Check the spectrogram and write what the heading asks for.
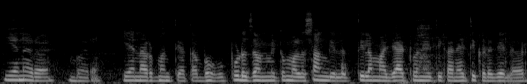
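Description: A woman's voice: on the low side, level tone, quick pace, dark tone, a little hiss or hum. A young woman, chatting casually in a family vlog and teasing the kids. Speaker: vlogger.

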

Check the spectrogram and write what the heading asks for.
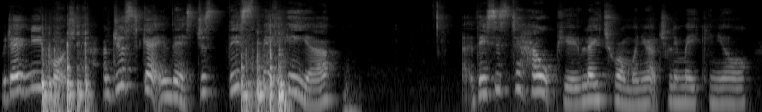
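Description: A woman's voice: medium pitch, big pitch swings, moderate pace, darkish tone, slight background noise. A woman with a Nottingham accent, giving a casual, rambling craft tutorial in a chatty, informal way. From Nottingham, England. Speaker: crochet tutorial presenter.

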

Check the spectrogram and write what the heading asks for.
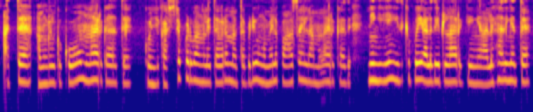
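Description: A gentle young college girl in a cartoon who comforts others in a soothing, reassuring voice, as a woman plays her. Her voice sits high and her words move quickly. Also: little pitch movement, close to an everyday voice. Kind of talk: cartoon voice acting.

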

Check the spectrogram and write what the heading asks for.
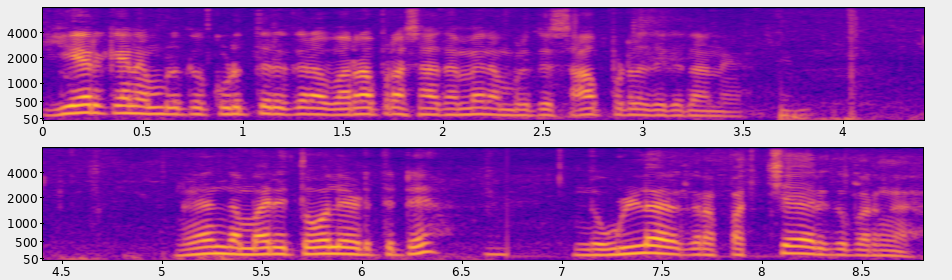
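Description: A man's voice: a little high, brisk, a little mellow. A man chatting about a vegetable and asking curious questions. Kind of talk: casual chat about a vegetable.

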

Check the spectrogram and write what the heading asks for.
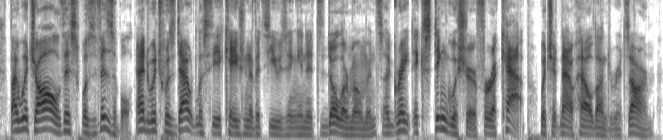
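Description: A man reading a classic story aloud with expressive, varied delivery. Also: medium pitch, no room sound, studio quality. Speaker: reader.

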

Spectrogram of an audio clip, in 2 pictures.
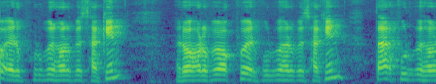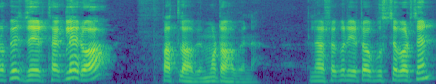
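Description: A man teaching Quran reading rules. He explains step by step, and he drills syllables slowly and over again. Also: on the high side, a bit bright. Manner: slow, repetitive drilling of syllables. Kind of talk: tajweed lesson.

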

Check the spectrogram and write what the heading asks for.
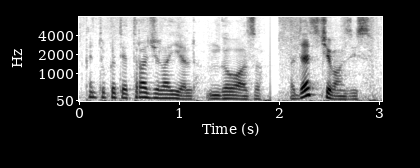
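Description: A hot-tempered gaming streamer, cursing freely and narrating his game to viewers. His voice sits at an ordinary middle pitch for a man, with a faint hiss behind him. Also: lively intonation. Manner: profane, hot-tempered outbursts between mumbled play-by-play; jokey mock-dramatic storytelling to viewers. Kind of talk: let's play commentary.

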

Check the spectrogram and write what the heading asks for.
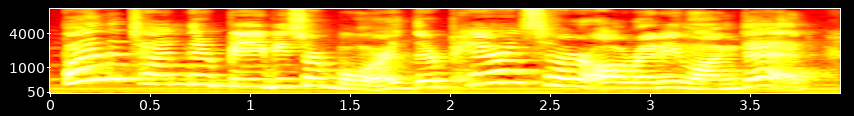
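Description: At normal speed, the young woman's high, slightly bright voice swoops wildly in pitch as she reads a novel aloud with sarcastic, sweary commentary. As a book reviewer and host, she theatrically acts out dialogue in raised tones indoors before a tinsel backdrop, with soft music playing.

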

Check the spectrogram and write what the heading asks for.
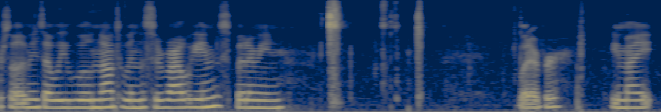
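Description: A woman's voice: on the high side, gravelly, darkish tone. A young woman casually commenting on a game she is playing, rambling and giggling with silly asides, recorded at home. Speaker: gaming channel host.

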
